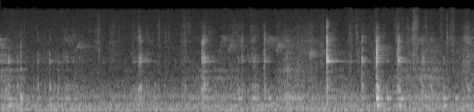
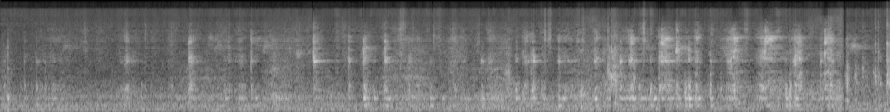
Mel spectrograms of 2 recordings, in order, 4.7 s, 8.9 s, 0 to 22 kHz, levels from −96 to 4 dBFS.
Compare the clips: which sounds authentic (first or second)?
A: first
